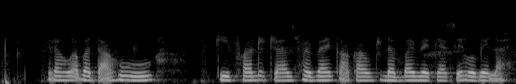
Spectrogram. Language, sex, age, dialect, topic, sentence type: Magahi, female, 60-100, Southern, banking, question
